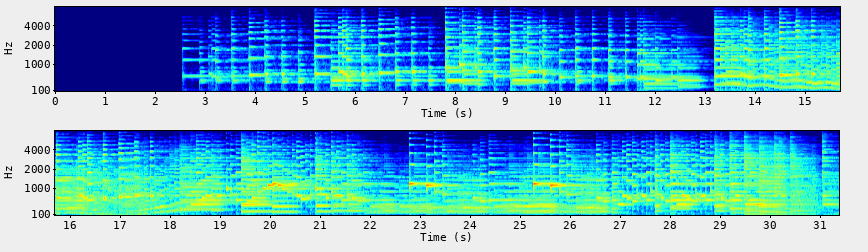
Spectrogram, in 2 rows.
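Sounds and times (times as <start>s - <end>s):
piano sonata: 2.6s - 31.3s.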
